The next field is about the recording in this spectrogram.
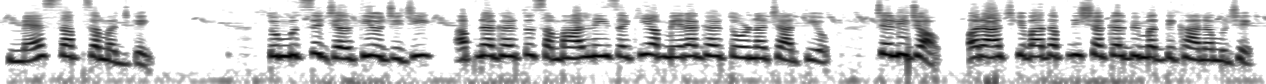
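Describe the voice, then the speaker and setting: A woman's voice: sits high, normal speed, voice pushed up, natural voice. A woman voicing a naive, loyal young village bride in melodramatic, emphatic story dialogue. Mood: indignant, hurt. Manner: emphatic, expressive.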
